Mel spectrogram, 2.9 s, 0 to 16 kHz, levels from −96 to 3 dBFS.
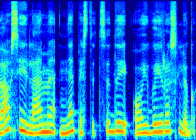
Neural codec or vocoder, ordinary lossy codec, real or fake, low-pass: none; Opus, 32 kbps; real; 14.4 kHz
